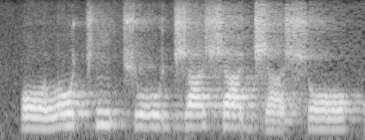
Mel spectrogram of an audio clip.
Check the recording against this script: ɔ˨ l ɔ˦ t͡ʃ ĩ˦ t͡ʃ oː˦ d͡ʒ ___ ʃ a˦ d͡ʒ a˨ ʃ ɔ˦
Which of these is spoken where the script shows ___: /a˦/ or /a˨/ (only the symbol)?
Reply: a˦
